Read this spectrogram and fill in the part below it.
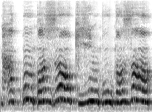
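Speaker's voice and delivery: put-on old grandma voice. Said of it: "애기 목소리랑 할머니 목소리 두 버전으로".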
